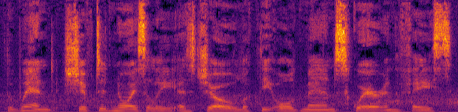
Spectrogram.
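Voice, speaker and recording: A woman's voice: low-pitched, level tone, measured pace. A woman narrating a children's story from a script. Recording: clearly noisy background ambience.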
